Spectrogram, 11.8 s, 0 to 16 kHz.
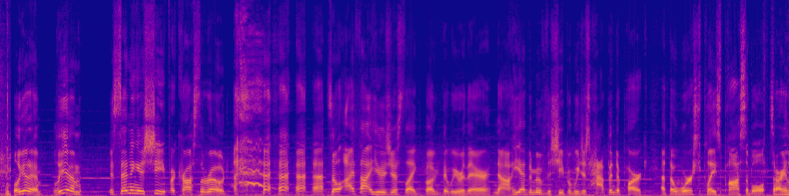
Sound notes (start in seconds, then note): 3.4 laughs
